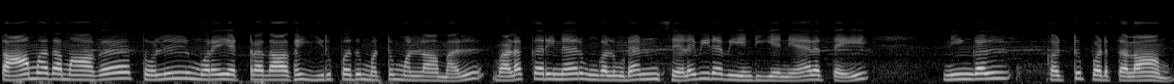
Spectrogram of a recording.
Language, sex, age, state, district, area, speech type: Tamil, female, 30-45, Tamil Nadu, Dharmapuri, rural, read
